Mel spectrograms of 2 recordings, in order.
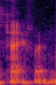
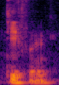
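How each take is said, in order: First: "tiefling" with an eye sound, TIE-fling; low-volume "tiefling", first vowel as in "tie"; TIE-fling pronunciation. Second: "Tiefling" with a long ee, TEEF-ling; quiet "Tiefling", first vowel as in "tea"; TEEF-ling pronunciation. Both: Shown as a demonstration. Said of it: "Like, potato, potato".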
